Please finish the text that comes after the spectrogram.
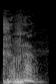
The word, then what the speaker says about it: Karam: Karam.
